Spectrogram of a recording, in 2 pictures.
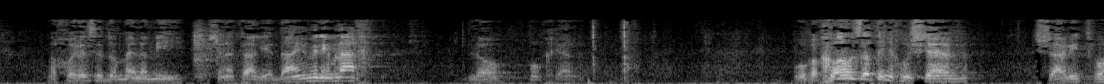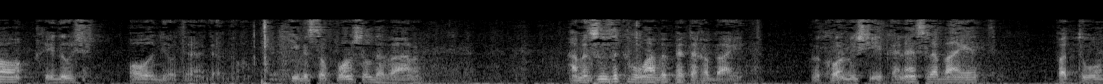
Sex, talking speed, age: male, 85 wpm, 60-79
